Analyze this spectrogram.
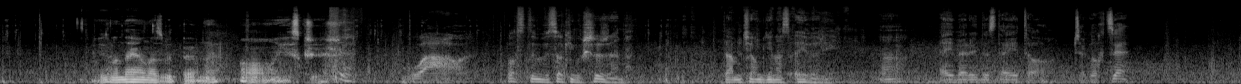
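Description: A man talks into a close microphone in a relaxed, chatty way.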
